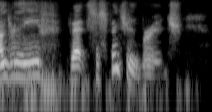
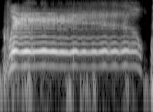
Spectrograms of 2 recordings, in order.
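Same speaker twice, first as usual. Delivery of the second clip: long, loud, high held "well"; drawn-out high note; 12 semitones higher, 9 dB louder than usual. Pretend. Streamer trying a silly voice for viewers, drawn-out high note. Answers which voice would you like.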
